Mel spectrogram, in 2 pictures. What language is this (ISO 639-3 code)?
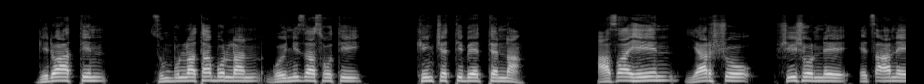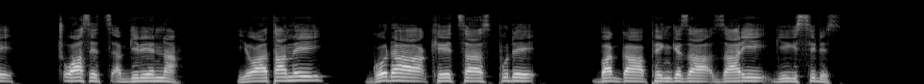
gmv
